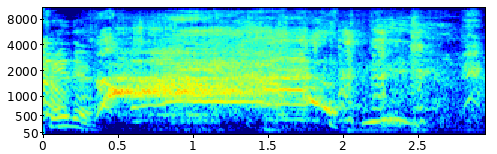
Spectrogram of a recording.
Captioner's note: screaming; laughter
